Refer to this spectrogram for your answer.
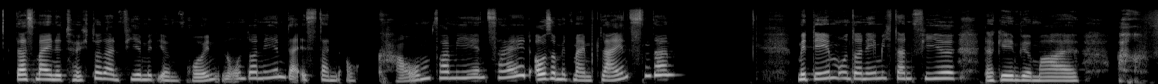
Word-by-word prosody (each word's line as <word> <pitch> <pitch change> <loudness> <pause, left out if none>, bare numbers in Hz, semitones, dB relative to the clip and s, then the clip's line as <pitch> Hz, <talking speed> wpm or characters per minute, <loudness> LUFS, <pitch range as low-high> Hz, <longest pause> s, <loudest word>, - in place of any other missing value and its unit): dass 230 +1 +5
meine 225 -2 +4
Töchter 210 +7 -1
dann 240 -4 +1
viel 225 +1 0
mit 215 -1 -1
ihren 175 -2 -3
Freunden 170 +7 -2
unternehmen. 285 +5 -2
Da - - 0
ist - - -4
dann 195 -2 -3
auch 170 - -11 0.2
kaum 210 - -3
Familienzeit, 315 +5 0
außer 250 +4 +6
mit 235 -1 -1
meinem 190 -3 -1
Kleinsten 215 - 0
dann. 440 +1 +5 1.3
Mit 240 +2 +3
dem 280 +3 +2
unternehme 270 0 -1
ich 280 - -11
dann 270 -1 -1
viel. 275 0 +1 0.3
Da 180 - 0
gehen 205 +1 +4
wir 195 - +3
mal, 175 0 0 0.4
ach, - - -7
240 Hz, 160 wpm, -27 LUFS, 200-285 Hz, 1.3 s, außer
